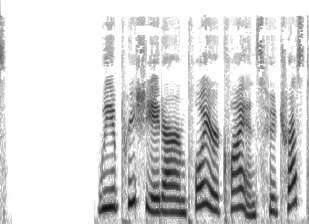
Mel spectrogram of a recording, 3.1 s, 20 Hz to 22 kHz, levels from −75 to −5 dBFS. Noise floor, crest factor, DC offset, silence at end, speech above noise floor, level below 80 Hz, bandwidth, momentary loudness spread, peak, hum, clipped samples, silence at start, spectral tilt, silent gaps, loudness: under -90 dBFS; 14 dB; under 0.1%; 0 s; over 74 dB; -52 dBFS; 16.5 kHz; 6 LU; -2 dBFS; none; under 0.1%; 0 s; -4 dB/octave; 0.18-0.90 s; -16 LUFS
